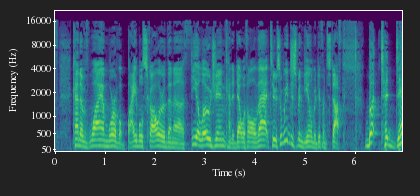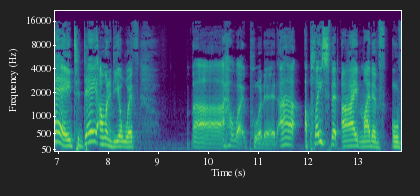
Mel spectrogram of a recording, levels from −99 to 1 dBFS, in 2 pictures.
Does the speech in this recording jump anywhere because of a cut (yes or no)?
no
